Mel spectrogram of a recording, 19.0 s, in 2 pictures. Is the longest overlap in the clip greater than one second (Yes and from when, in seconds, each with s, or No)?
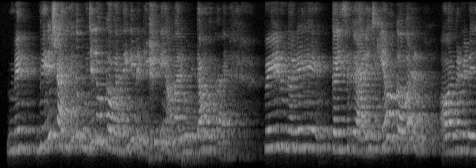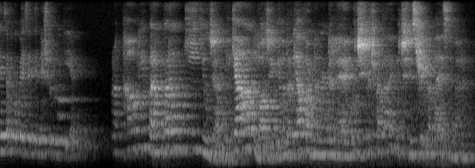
No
